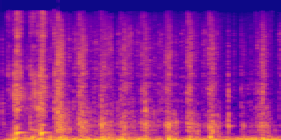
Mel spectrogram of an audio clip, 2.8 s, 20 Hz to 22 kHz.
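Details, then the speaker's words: 1984 Honda 200X three-wheeler: uneven low thumping in ragged bursts, won't settle into idle; fuel starvation because carburettor floats were fitted upside down, so no fuel entering. "back apart not everything but the carburetor I had the floats on upside down so no gas going in"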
